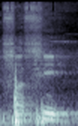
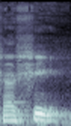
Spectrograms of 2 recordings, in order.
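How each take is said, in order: First: The word uses plain s sounds. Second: The word uses sh sounds. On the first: The speaker calls it wrong. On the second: The speaker calls it right.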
